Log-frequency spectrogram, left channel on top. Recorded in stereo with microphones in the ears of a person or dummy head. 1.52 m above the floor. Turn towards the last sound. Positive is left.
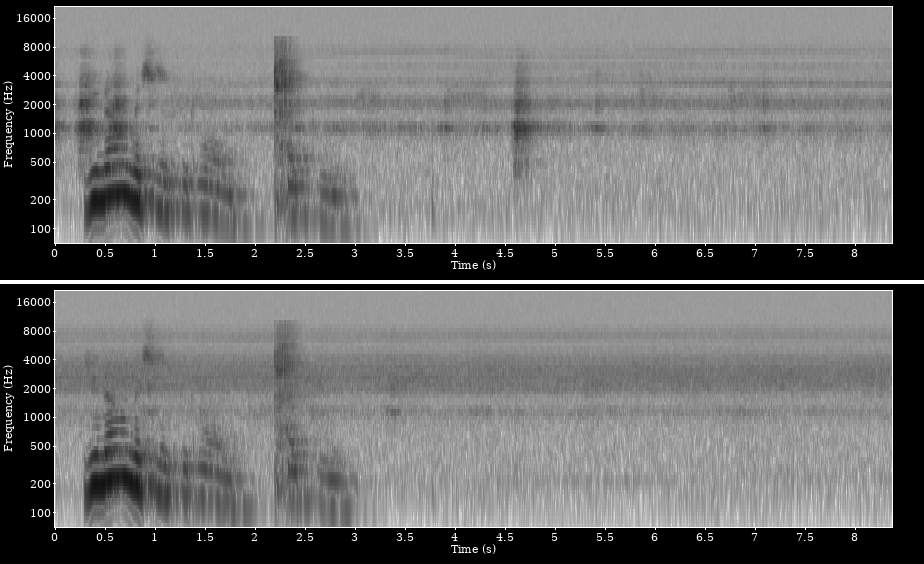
turn(degrees=25)  # may be behind; listen again after turning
